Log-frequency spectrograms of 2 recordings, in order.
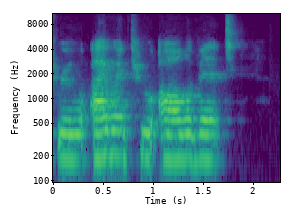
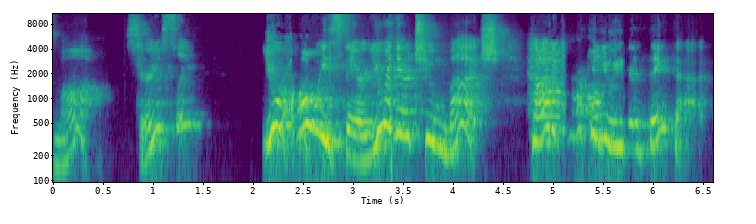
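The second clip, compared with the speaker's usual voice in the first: higher and louder, flatly disbelieving; a grown daughter brushing off her mom's guilt, loud and high; incredulous daughter; 8 semitones higher, 7 dB louder than usual. Retold or imitated. Voicing daughter's incredulous reply.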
